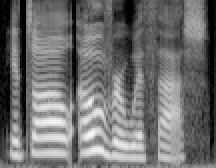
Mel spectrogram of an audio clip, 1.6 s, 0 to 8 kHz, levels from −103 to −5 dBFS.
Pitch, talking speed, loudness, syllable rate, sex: 245 Hz, 185 wpm, -16 LUFS, 4.0 syllables/s, female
